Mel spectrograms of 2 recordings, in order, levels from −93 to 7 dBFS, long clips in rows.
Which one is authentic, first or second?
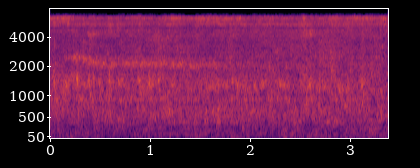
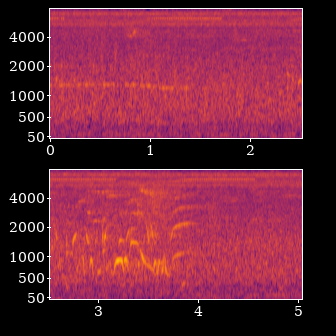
second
